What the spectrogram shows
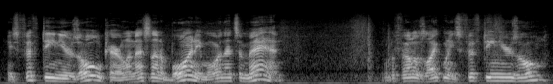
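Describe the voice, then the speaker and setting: Frontier dad: middle-aged, protective, plain-spoken, fast delivery, mid-range voice, faint background noise, period TV drama. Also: male voice, fairly high pitch, expressive, sharp tone. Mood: disapproving. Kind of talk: television period drama acting.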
